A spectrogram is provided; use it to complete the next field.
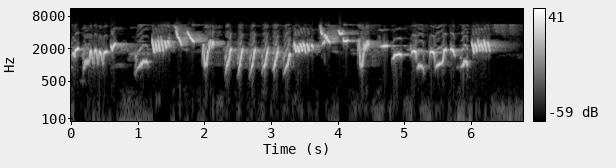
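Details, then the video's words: White-rumped shama song used as a training tutor for young birds, tropical forest setting: loud varied whistled phrases, a rapid run of steeply descending notes, slurred rising and falling whistles and brief chattering, clean with no other sounds. "BEST SUARA KICAUAN MURAI BATU HUTAN TROPIS"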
